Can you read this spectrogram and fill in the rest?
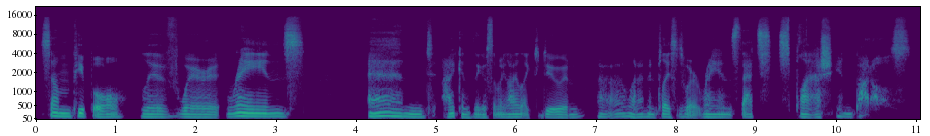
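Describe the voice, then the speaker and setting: Children's storytime host: slow, expressive delivery, simple and explanatory, in a close dry recording. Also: medium pitch, vocal fry, no room sound. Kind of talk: animated storybook reading and chat to young children.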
